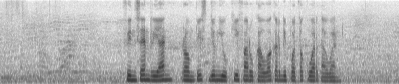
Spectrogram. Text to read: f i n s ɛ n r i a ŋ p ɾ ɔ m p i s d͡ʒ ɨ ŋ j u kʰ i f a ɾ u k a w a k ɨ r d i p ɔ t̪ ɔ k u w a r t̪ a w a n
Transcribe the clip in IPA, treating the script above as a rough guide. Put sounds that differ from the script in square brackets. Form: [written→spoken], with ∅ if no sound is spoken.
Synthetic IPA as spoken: f i n s ɛ n r i a [ŋ→n] p ɾ ɔ m p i s d͡ʒ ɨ ŋ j u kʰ i f a ɾ u k a w a k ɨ r d i p ɔ t̪ ɔ k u w a r t̪ a w a n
